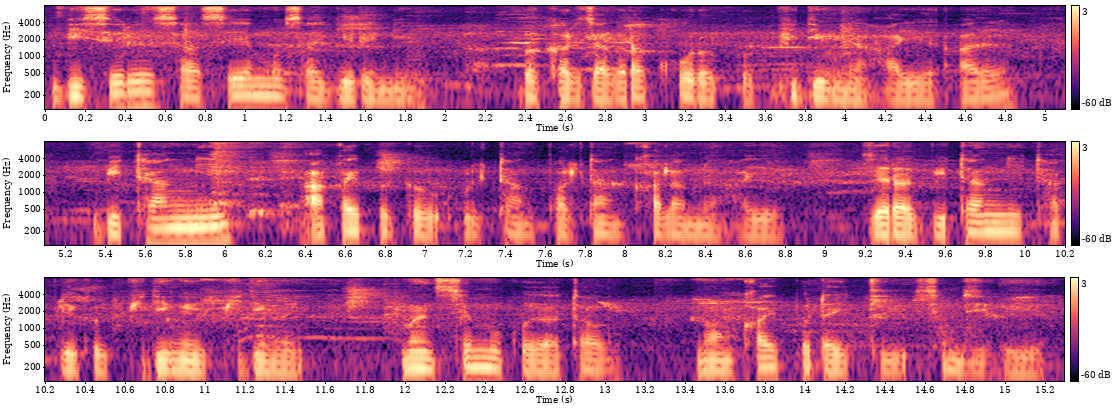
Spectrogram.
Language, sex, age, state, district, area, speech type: Bodo, male, 30-45, Assam, Chirang, rural, read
